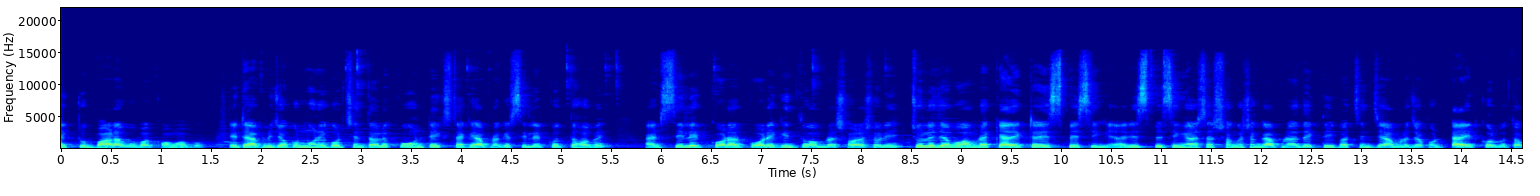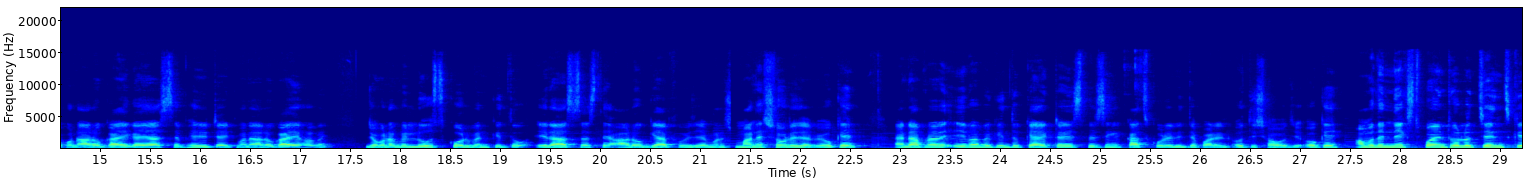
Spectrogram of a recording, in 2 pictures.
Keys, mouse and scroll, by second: 3.4 click, 4.6-5.6 drag, 6.0-7.0 drag, 11.5-12.5 drag, 25.8 click.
